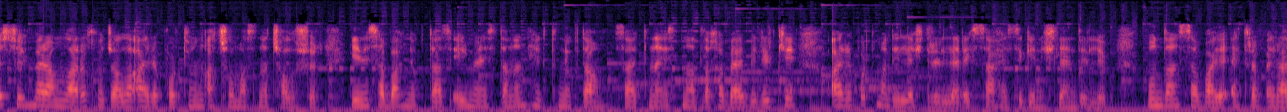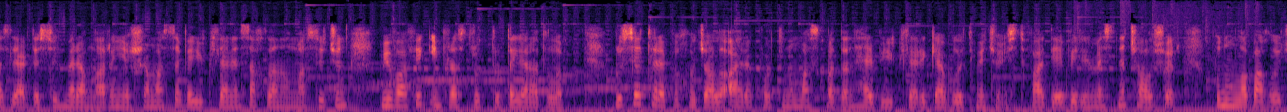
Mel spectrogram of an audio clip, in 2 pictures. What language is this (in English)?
Turkish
